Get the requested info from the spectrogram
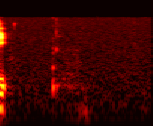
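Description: Tail end of a spoken word, then near silence broken by one faint, short click about three-quarters of a second in.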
